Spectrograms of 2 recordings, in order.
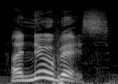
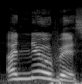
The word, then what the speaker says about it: Anubis: Anubis! Anubis! It's not hard to remember. 3 syllables, dude.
